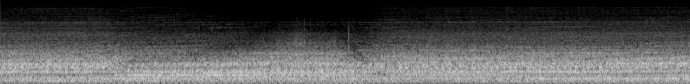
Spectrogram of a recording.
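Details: Beko washing machine, 7 years 8 months old, during spin; loud steady rumbling roar with no letup from a worn drum bearing; machine to be replaced.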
